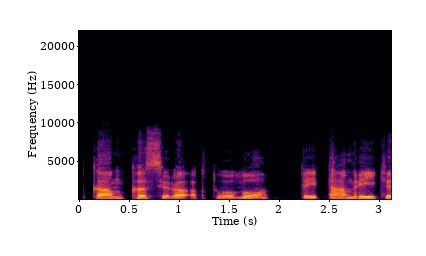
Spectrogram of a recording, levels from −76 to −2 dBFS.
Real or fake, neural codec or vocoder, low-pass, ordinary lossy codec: fake; codec, 24 kHz, 0.9 kbps, WavTokenizer, medium music audio release; 10.8 kHz; Opus, 64 kbps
